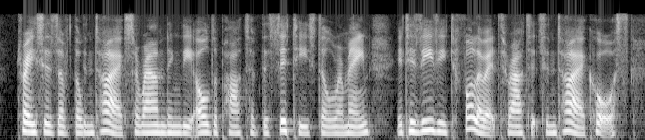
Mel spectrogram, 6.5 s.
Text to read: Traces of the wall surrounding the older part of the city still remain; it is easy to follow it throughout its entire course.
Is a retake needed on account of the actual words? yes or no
yes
